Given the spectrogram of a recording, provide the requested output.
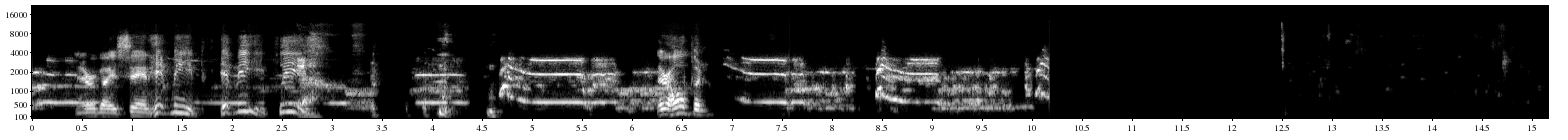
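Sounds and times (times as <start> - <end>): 
speech: 0.4 - 4.8, 6.3 - 6.9
small dog yelping: 2.7 - 10.2.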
